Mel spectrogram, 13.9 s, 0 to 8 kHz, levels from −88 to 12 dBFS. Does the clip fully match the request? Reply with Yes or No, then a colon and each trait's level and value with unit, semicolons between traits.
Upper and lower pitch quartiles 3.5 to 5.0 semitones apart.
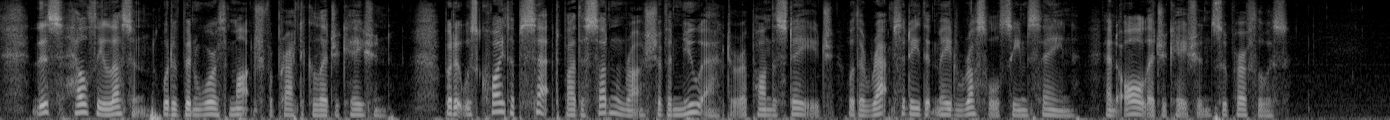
No: average, 3.0 semitones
